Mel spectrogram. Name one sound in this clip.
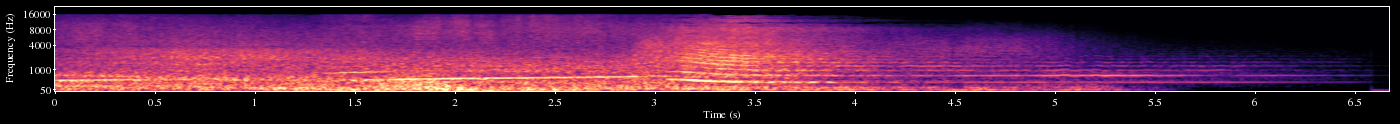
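A racing car engine roars and then fades away.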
